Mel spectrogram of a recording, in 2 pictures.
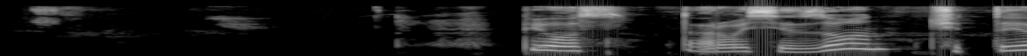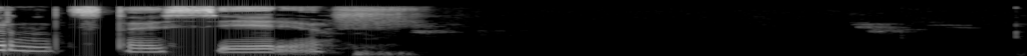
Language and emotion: Russian, sad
